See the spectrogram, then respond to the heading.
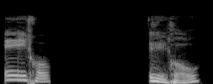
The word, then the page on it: Djego: Dutch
